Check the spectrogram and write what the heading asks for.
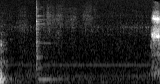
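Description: A pause in a man's speech: faint steady room hiss with one small click about half a second in, and his voice starting again right at the end.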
